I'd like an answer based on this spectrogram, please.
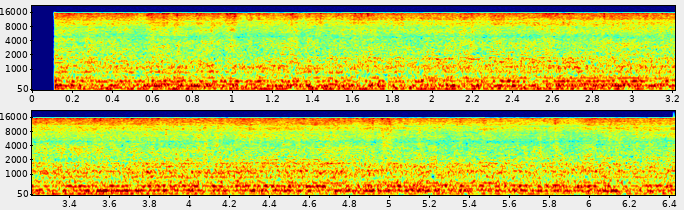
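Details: Honey bees at a hive in Vendée, France: a dense, steady, even buzzing hum of many bees that does not let up for the whole stretch.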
